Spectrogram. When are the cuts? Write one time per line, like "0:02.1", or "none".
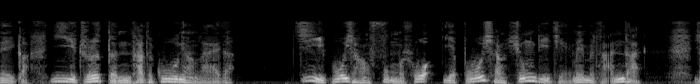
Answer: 0:02.8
